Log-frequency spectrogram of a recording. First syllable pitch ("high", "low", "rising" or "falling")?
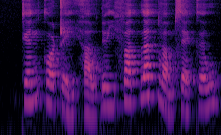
rising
